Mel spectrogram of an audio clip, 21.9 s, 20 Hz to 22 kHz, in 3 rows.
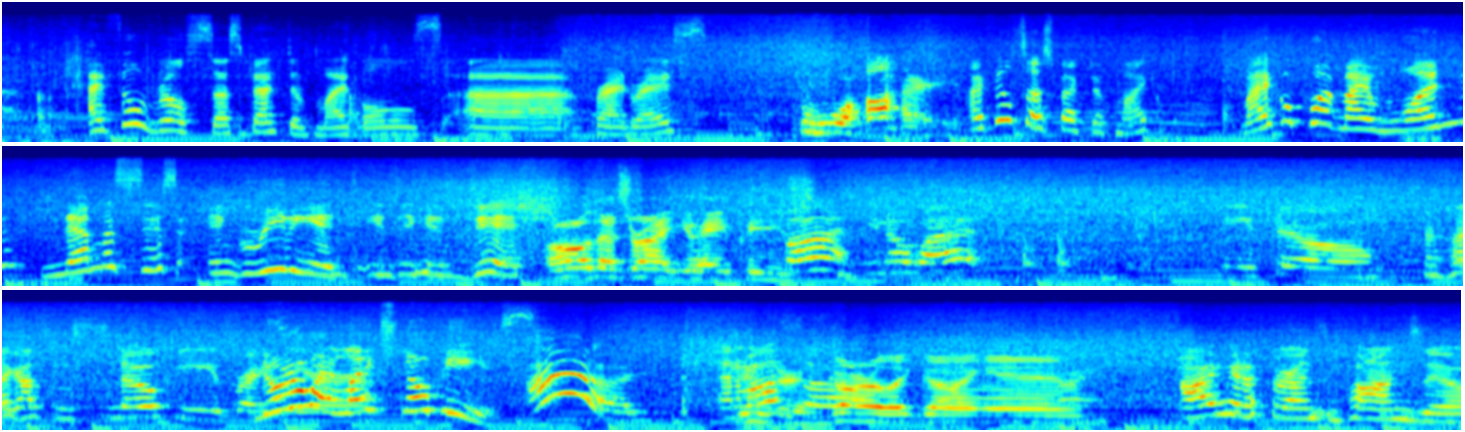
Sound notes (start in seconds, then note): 17.0 squeals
